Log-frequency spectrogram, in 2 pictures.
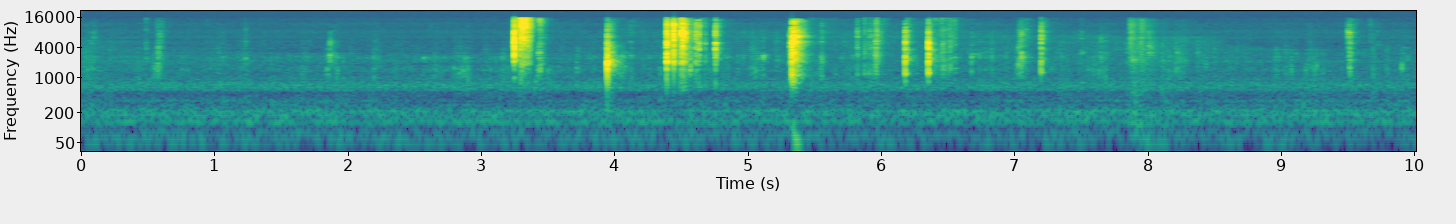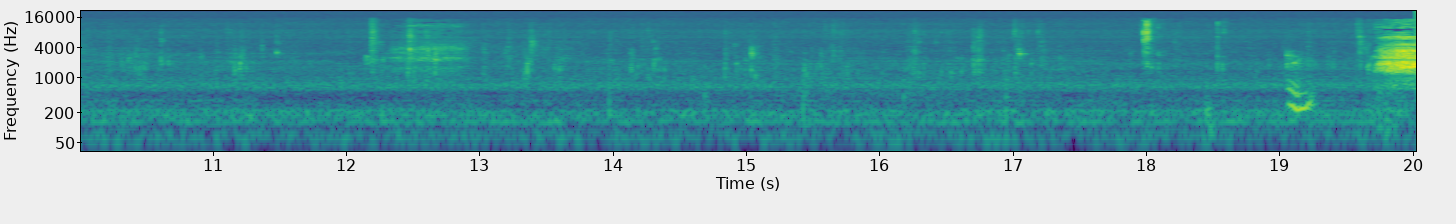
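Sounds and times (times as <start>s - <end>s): drink can opening: 3.2s - 3.5s.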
